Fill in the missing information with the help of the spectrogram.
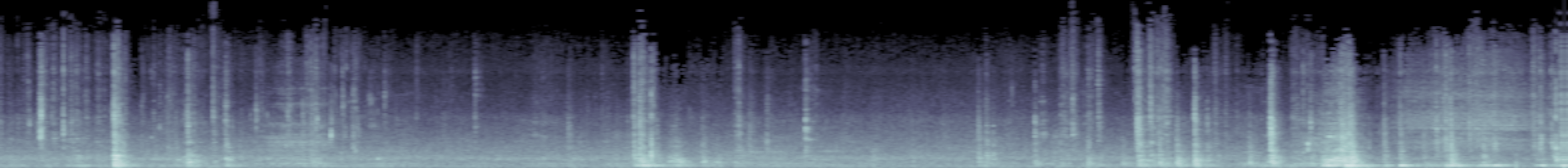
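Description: Cleaning solution splashing and dripping as metal carburettor parts are lifted and moved in an ultrasonic cleaner's liquid, with sharp clinks of the parts against the stainless steel tank and basket. The splashing comes in clusters, with a burst about six seconds in and a busier stretch near the end.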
